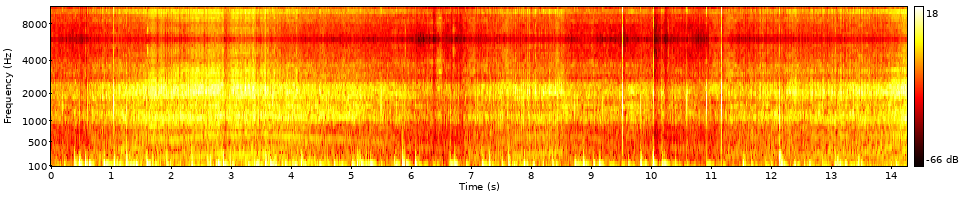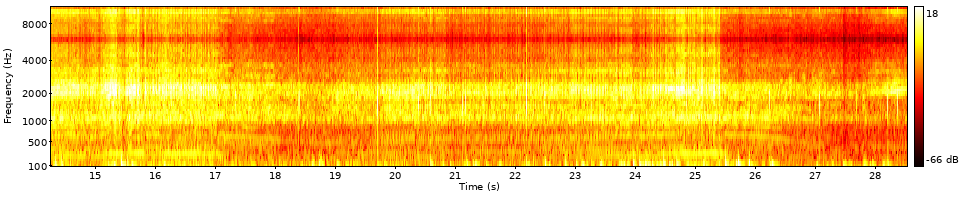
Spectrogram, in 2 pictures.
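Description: Motocross bike engine heard from the rider's helmet camera, its pitch climbing and falling repeatedly as the throttle is opened and closed through the gears, with wind rumbling on the microphone.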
